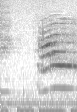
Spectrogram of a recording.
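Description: A pet cat meows once indoors in a makeup room, a clear, close, drawn-out cry over a low background hum.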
